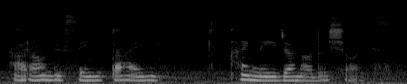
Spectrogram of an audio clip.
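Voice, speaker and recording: The speaker talks in a calm tone at a very slow pace. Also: woman. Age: 60s. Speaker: retired teacher. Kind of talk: personal reflection monologue.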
